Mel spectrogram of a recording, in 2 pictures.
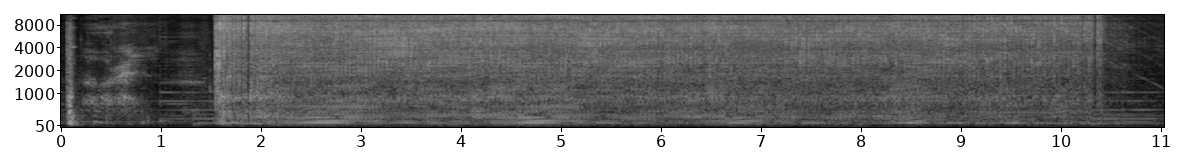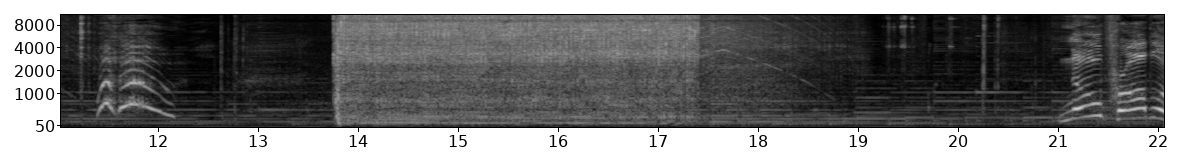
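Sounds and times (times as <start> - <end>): impact wrench hammering: 1.6 - 11.4, 13.8 - 19.5.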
